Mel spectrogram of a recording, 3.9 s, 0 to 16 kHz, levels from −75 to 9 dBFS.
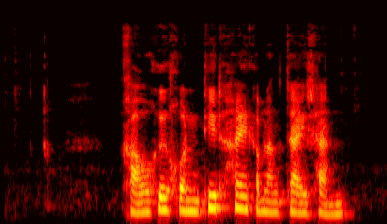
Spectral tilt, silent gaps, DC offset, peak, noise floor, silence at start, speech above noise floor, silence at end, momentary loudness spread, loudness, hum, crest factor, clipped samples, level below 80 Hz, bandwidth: -6.5 dB/octave; none; under 0.1%; -2 dBFS; -56 dBFS; 1.25 s; 36 dB; 0.4 s; 7 LU; -20 LUFS; none; 20 dB; under 0.1%; -62 dBFS; 11.5 kHz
